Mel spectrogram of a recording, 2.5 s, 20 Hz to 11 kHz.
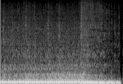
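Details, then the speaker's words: Nissan 300ZX with 1990 engine, after fitting replacement MAF, still cold (owner says valves need heat to seal): steady drone, smooth rev and clean return; revs smoother, no longer hesitant; normal revving. "But it sounds good, revs good. It definitely revs smoother. It was real hesitant when the old MAF was on there, so another step in the right direction."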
